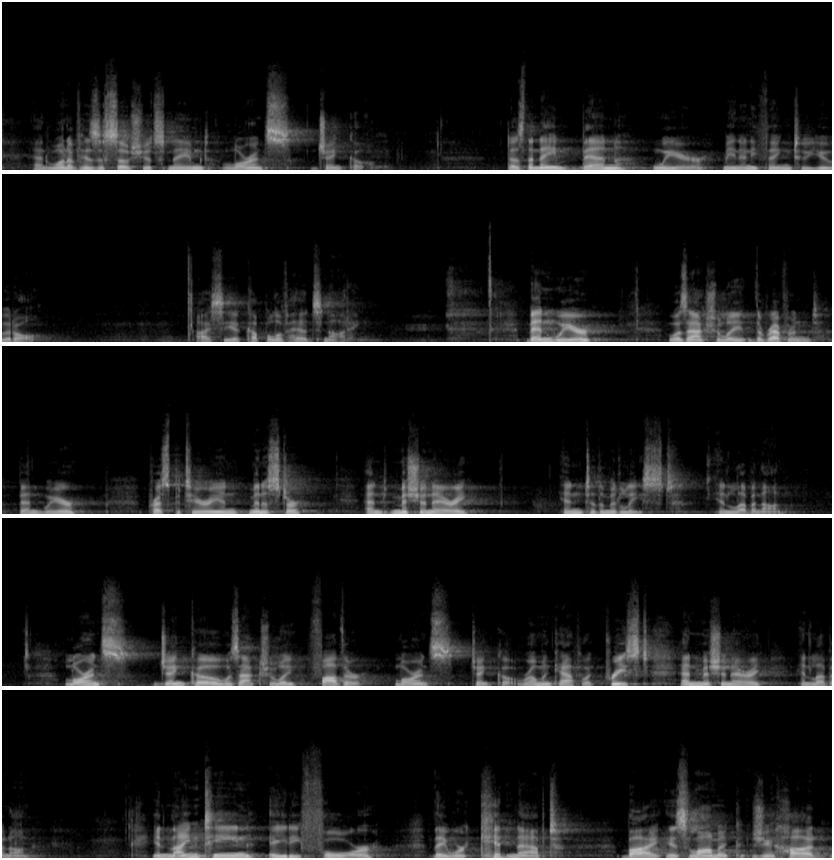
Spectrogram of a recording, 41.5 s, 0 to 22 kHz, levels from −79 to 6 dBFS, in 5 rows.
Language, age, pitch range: English, 50-69, 115-150 Hz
